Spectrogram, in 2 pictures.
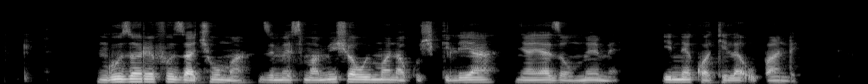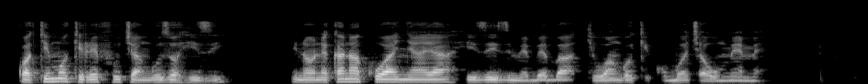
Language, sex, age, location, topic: Swahili, male, 25-35, Nairobi, government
